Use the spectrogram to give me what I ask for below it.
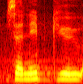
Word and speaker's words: Zbigniew: Well, it's a beautiful, beautiful piece of music by a Polish composer, Zbigniew, I think is how you pronounce his first name, Preisner.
